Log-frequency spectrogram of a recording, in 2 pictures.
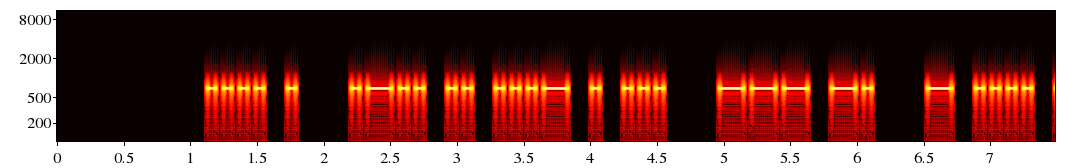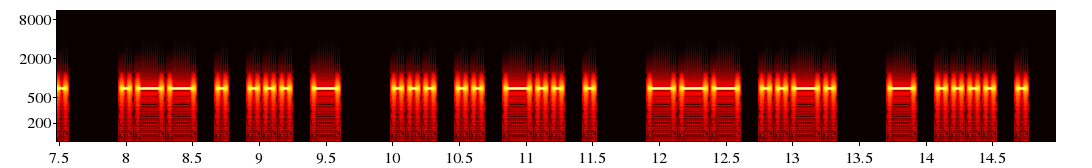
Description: Morse code, heard as a keyed tone, about 21 wpm, 700 Hz. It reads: HE LIVES ON THE WEST SIDE OF THE
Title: Sentences with 6-Word Phrases - 20wpm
